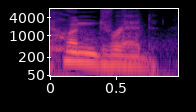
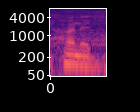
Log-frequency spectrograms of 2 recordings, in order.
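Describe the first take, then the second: First: The word sounds like 'hundred', standard style. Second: The word sounds like 'hunted', Bay Area style. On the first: This is not how locals say it. The speaker calls it wrong. "You don't say hundred" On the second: This is how locals say it. The speaker calls it right. "That's how you say hundred in the Bay Area. You say hunted"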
